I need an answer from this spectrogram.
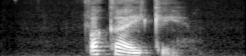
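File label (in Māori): "whakaeke", Māori word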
